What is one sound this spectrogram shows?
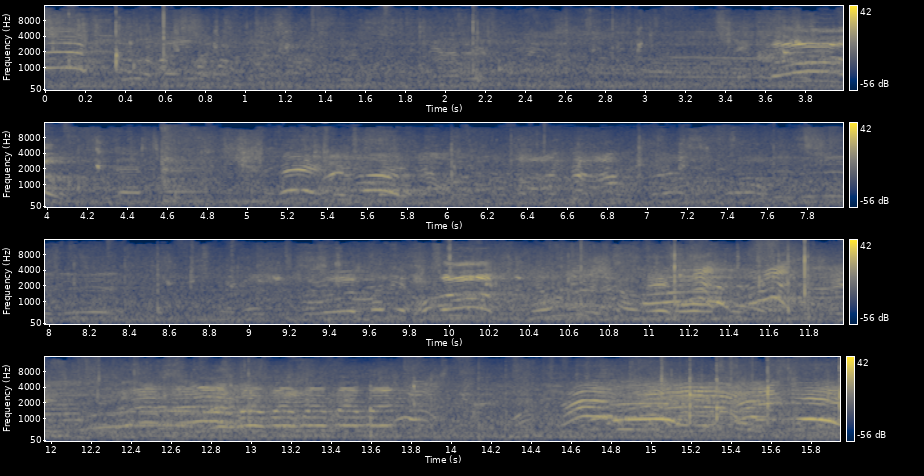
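A ball bounces on the hard court.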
